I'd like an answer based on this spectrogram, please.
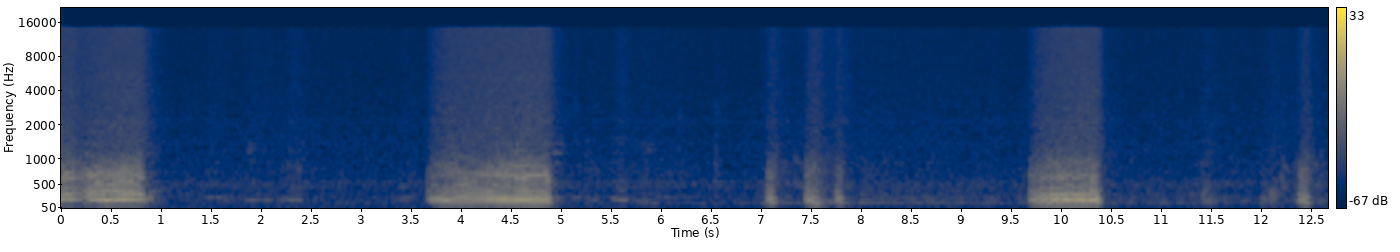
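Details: Pet dog snoring while asleep: three deep, rasping, throaty snores about three to six seconds apart, each lasting under a second, with faint soft snuffles and small breathy sounds between them.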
